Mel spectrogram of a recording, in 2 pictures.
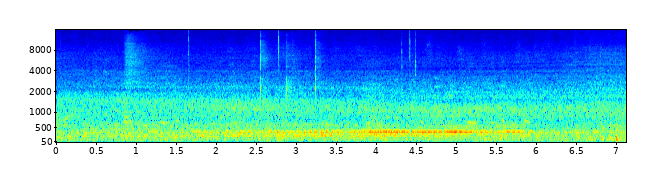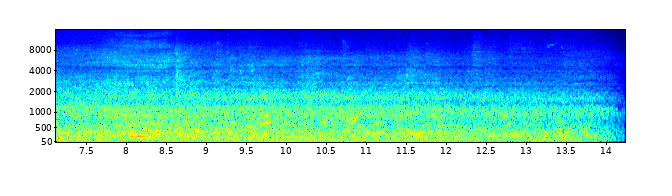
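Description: City street ambience: steady traffic noise mixed with indistinct voices of a small group, with a steady engine hum a few seconds in and a few sharp clicks. It fades out at the very end.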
